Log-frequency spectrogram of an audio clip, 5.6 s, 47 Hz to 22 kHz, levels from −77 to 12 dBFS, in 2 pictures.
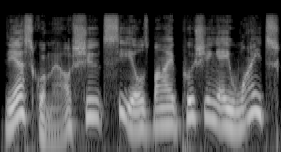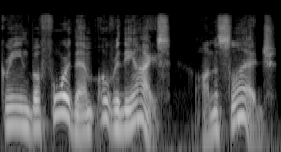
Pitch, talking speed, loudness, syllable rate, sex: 145 Hz, 180 wpm, -18 LUFS, 5.0 syllables/s, male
